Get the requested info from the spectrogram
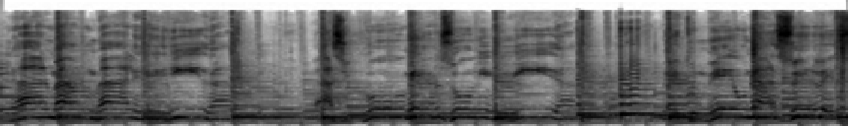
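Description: Acoustic guitars strumming a song's accompaniment, with a man singing a melody over them.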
